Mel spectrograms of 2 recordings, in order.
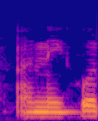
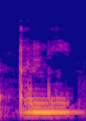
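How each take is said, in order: First: "अनेकों" with a final nasal ओं; wrong form shown. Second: "अनेक" ending on a plain k; correct form shown. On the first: Teacher showing the mistake to avoid, अनेकों with an added ओं. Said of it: "नहीं होता". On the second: Teacher correcting students' word, अनेक ending cleanly on क. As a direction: stop "अनेक" at the क, no -on. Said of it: "होता है". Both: Shown as a demonstration.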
